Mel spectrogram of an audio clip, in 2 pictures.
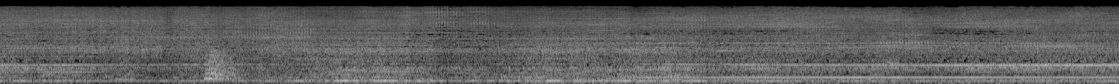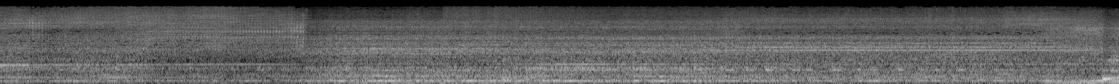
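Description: Belt-driven lathe spinning a metal cookpot while a hand-held tool is pressed against it: a steady machine hum under a rubbing, scraping hiss, with a whine that shifts in pitch as the tool works the metal.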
